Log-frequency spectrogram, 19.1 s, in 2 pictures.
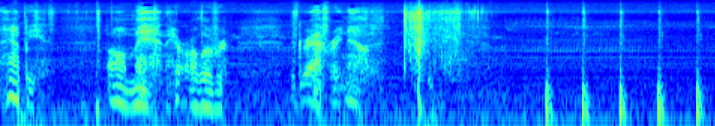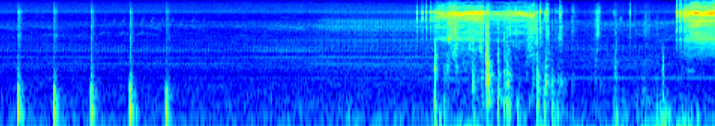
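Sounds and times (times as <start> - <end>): fish splashing into water: 5.4 - 6.6
dull knocks: 7.3 - 11.9, 15.3 - 17.0.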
